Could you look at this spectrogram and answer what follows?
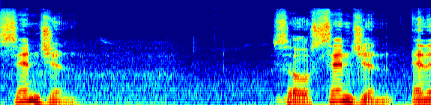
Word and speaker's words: St John: someplace because in Europe uh St John is pronounced singen so singen and it's and it's uh it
